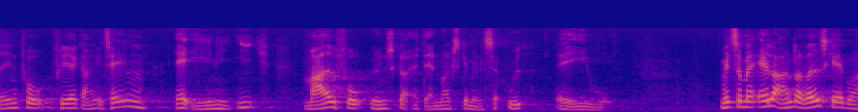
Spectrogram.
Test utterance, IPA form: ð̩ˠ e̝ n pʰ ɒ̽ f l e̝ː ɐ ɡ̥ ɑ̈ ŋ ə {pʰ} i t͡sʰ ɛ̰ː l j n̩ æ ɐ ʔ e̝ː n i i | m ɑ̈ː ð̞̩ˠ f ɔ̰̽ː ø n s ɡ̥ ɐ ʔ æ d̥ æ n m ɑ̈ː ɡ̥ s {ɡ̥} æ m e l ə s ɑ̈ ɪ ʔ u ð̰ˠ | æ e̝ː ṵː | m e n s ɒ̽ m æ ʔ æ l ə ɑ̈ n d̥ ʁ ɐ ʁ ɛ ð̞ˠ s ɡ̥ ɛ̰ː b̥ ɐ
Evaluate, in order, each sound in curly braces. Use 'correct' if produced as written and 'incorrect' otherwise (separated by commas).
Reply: incorrect, correct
